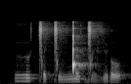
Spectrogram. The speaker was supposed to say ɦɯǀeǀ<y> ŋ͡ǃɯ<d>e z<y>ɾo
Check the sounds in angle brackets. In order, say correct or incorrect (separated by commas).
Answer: incorrect, incorrect, correct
